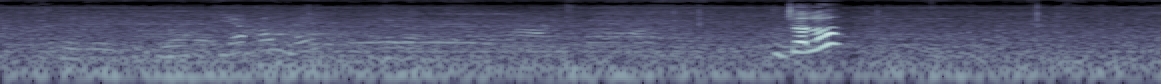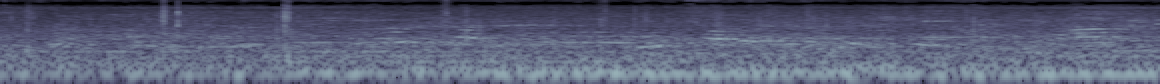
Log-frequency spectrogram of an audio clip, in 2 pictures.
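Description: An escalator hums steadily.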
